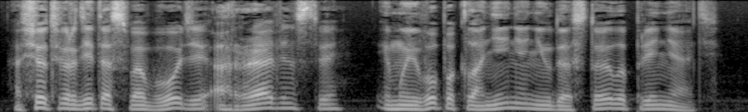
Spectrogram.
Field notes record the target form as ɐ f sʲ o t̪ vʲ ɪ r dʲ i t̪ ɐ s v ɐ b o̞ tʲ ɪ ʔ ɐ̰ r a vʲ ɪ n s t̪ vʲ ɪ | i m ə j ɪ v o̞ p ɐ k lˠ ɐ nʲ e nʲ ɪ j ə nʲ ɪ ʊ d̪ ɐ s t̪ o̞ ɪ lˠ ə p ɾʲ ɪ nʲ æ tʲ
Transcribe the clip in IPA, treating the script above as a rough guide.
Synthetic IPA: ɐ f sʲ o t̪ vʲ ɪ r dʲ i t̪ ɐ s v ɐ b o̞ dʲ ɪ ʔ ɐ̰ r a vʲ ɪ n s t̪ vʲ ɪ | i m ə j ɪ v o̞ p ə k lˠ ɐ nʲ e nʲ ɪ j ə nʲ ɪ ʊ d̪ ɐ s t̪ o̞ ɪ lˠ ə p ɾʲ ɪ nʲ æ tʲ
